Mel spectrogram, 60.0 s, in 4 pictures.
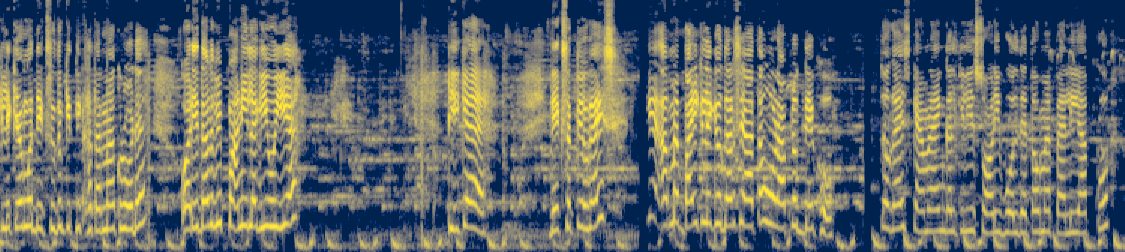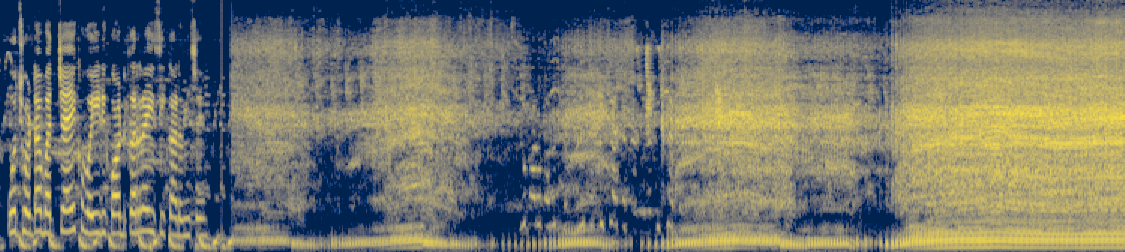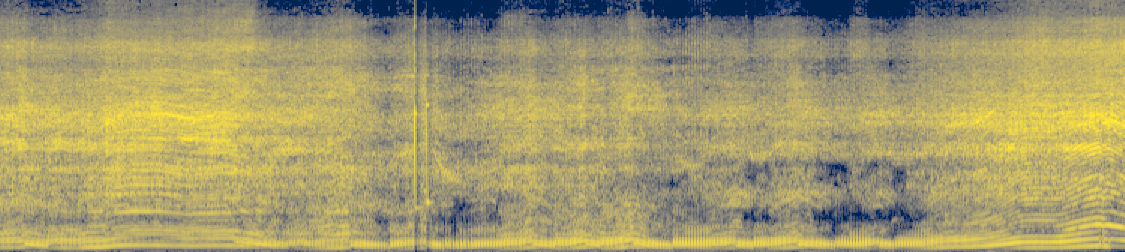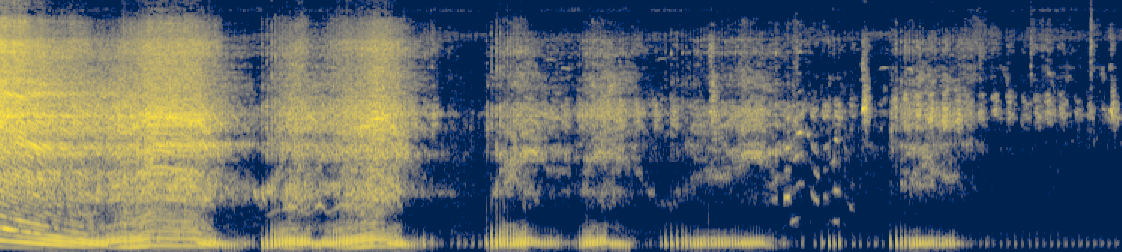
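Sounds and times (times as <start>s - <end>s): motorcycle engine revving: 12.4s - 59.9s
wheel spinning in wet mud: 18.1s - 56.2s.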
